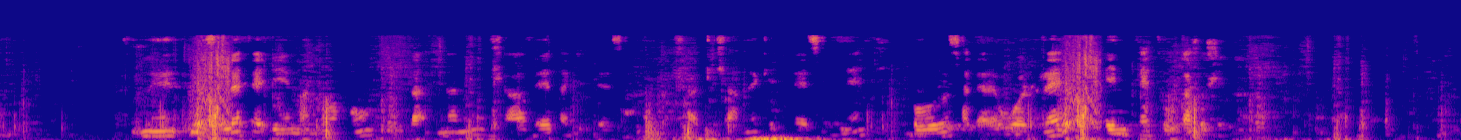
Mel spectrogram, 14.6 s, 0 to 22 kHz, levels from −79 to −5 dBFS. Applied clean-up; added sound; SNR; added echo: classical method WPE with log-MMSE.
